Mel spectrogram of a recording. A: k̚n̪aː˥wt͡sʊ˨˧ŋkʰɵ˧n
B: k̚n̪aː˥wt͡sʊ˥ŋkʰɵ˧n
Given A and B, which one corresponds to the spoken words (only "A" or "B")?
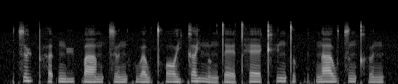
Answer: B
